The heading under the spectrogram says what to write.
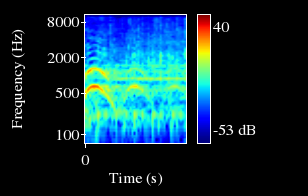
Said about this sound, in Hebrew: ועכשיו אתם תעזרו לי, מחיאות כפיים למקהלה שלנו.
